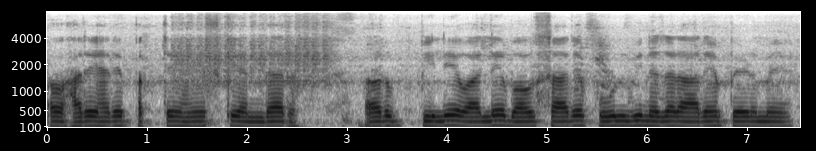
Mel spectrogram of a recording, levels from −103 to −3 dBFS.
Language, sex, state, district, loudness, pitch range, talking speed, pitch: Hindi, male, Uttar Pradesh, Lucknow, -17 LUFS, 115-120 Hz, 160 wpm, 120 Hz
